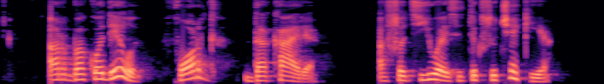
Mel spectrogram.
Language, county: Lithuanian, Šiauliai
